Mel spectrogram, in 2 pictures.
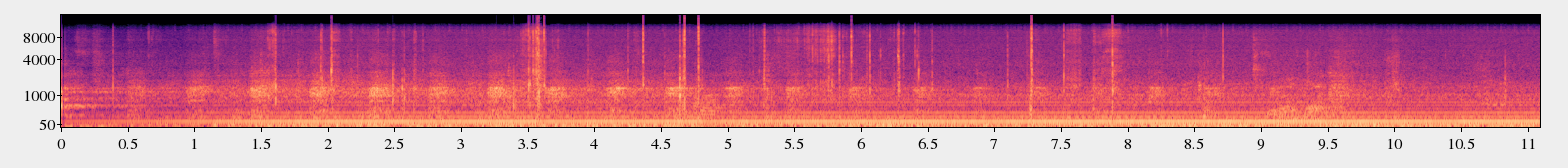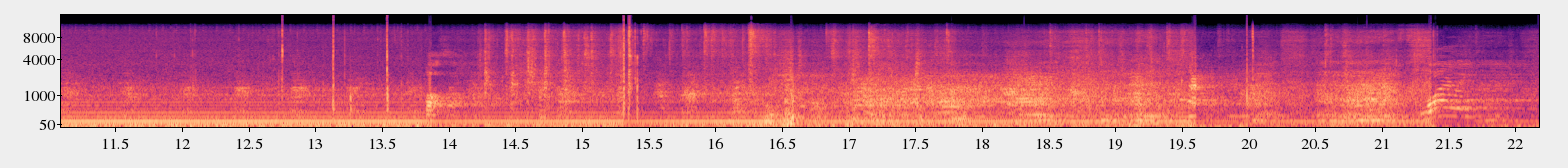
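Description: A steady low hum with overtones runs under a German Shepherd barking at intervals, with scattered sharp clicks. The hum's upper tones drop out about two-thirds of the way through.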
